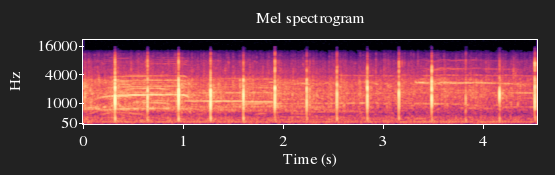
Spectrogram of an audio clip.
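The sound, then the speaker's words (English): Applause at a prayer rally, a round for the priest and the speakers, comes through as a steady, evenly spaced run of sharp claps, roughly three per second, with faint high whistling tones lingering underneath and no talking. “How about one round of applause for our Father Huber and our speakers?”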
